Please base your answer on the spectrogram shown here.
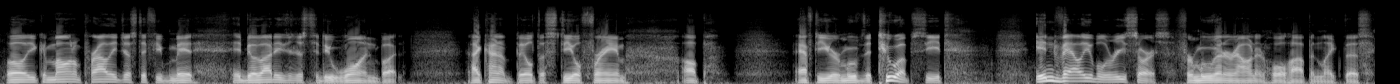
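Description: A man hosting a casual fishing vlog outdoors on a frozen lake, recorded on a wearable camera, exclaiming excitedly at each catch. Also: deep voice, moderate pace, smooth, no echo, studio quality. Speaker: host. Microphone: wearable action camera.

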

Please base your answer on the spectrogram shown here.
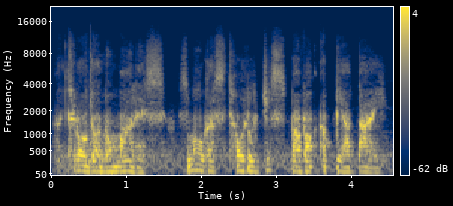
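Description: Deep, slow alien. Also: male voice, a bit bright, a little hiss or hum. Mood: grave. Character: gruff alien male speaking an invented tongue. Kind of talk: scripted video game acting.

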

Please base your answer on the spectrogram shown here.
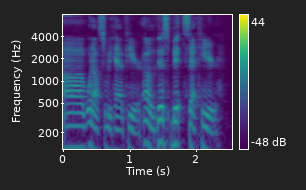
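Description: A man's voice: medium pitch, moderate pace, background noise. A man, an electrician, talking casually and frankly about his tools while he shows them on a workbench, rambling and swearing now and then. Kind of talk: casual tool review. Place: workshop bench, indoors.

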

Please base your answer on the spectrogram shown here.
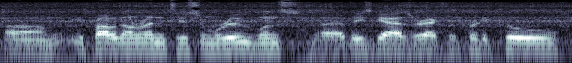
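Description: A man's voice: medium pitch, level tone, fast talker. Man vlogging outdoors, engine noise. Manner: chatty, laid-back, lots of "um" and "man". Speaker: pressure washing business owner, vlogger. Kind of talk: casual vlog talk to camera. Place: outdoors under a covered patio at a large house. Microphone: phone held at arm's length. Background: pump engine and vehicle noise.

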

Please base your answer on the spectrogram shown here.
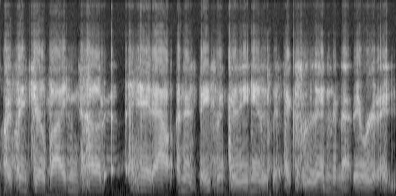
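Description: A man's voice: low-pitched, steady tone, fast, crowd noise. A man answering a phone call as a hotline operator, guarded and evasive, falling back on stock phrases. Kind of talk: phone conversation. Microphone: telephone played over a live stream.

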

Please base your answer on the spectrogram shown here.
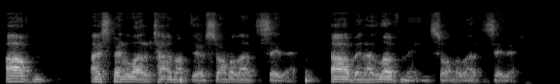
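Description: A man's voice: on the low side, fast talker, creaky, husky. A man in his sixties, a guest lecturer, answering questions on a video call from a home study, talking in long discursive stretches with frequent restarts. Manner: discursive, many restarts, animated. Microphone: video call webcam.

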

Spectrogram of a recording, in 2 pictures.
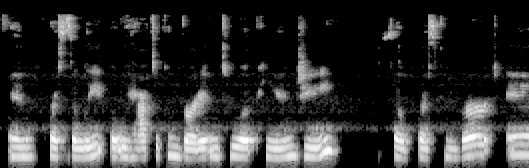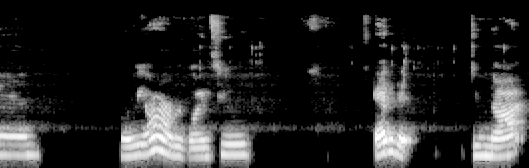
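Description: A woman presenting a software tutorial, calmly walking viewers through each click step by step. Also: medium pitch, husky, poor audio. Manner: plain instructional, walks through clicks calmly. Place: home desk, filming a computer screen.

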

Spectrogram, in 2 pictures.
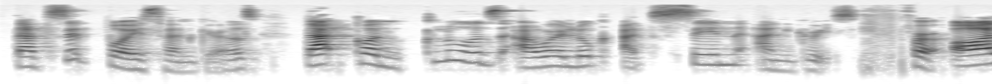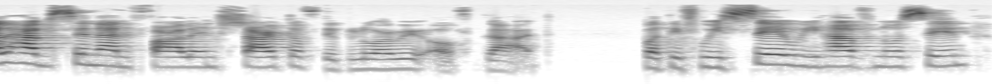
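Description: A middle-aged woman from Belize, a minister hosting a children's Bible program, speaking to camera with emphatic, deliberate phrasing. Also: mid-range voice.

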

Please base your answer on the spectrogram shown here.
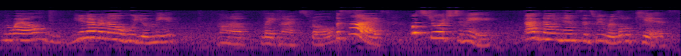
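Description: A woman playing an outspoken, quick-tempered young working sister in an old-time radio style drama, brisk and dramatic. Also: fairly high pitch, very animated, a bit bright. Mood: wry, chatty. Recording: roomy, distant mic, noisy.

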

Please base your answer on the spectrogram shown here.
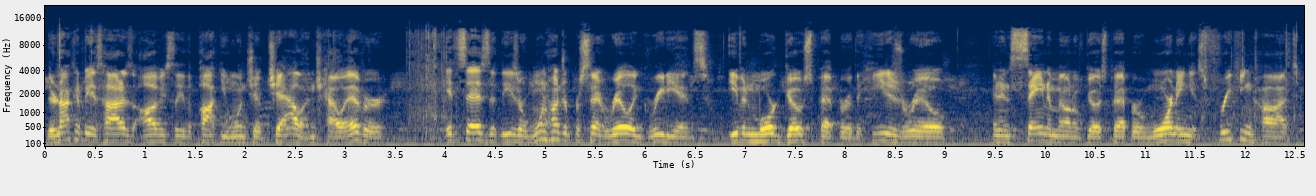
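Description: A man in his thirties vlogging to a handheld camera from a car and a hotel room, telling a rambling, excited story. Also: medium pitch, normal speed. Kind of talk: casual vlog. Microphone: handheld camera at arm's length.

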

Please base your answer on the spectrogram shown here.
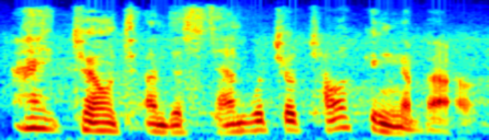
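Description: An actor playing a puzzled, excitable country gentleman in a radio mystery, exclamatory and old-fashioned. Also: mid-range voice, moderate pace, husky, exaggerated voice. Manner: exclamatory, bewildered, old-fashioned gentry speech. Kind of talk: radio mystery drama acting. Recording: dull, lo-fi sound.

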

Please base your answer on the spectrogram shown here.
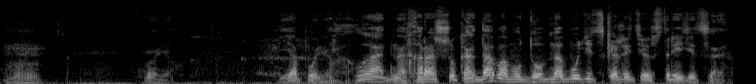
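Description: A man's voice: fairly low pitch, animated, unhurried, pauses often, slight background noise. A man making a prank call as a music producer, chatting casually in repetitive patter. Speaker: prank caller posing as a rap label producer. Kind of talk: casual phone talk.

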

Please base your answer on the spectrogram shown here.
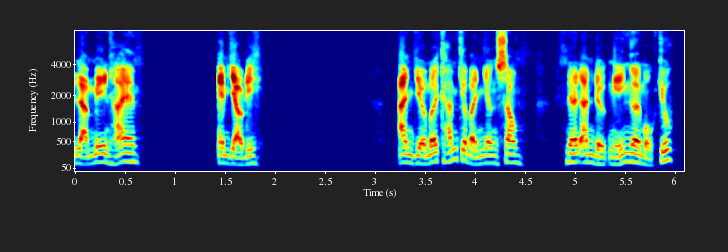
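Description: A man voicing a busy clinic director and welcoming elder brother-in-law in a cartoon drama, familiar and unhurried. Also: medium pitch, dry recording, studio quality, close to an everyday voice.

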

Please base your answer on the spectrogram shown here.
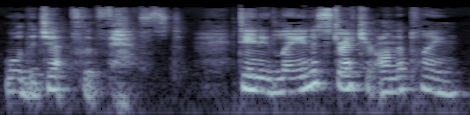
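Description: A woman preschool teacher reading a children's picture book aloud in an expressive, teacherly way with simple asides. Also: fairly low pitch, normal speed.

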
